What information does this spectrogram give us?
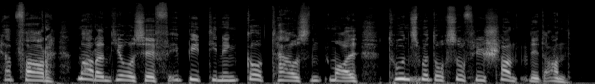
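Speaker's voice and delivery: high, faltering, stumbling stammer. Julal pleading with the priest, stammering. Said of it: "mit kreidebleichen Lippen stammelte".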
